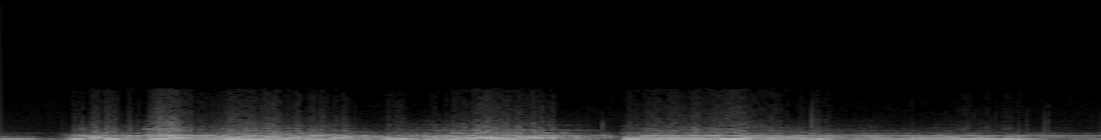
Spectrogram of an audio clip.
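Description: Orchestral music led by brass, playing long held chords that change pitch; a new chord comes in about halfway through, and the music dies down near the end.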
